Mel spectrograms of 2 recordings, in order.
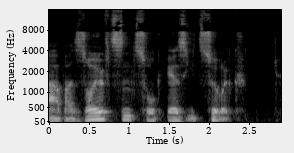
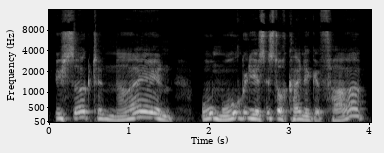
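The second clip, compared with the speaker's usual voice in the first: louder, higher buffalo voice; loud, put-out animal character; grumbling buffalo; 7 semitones higher, 5 dB louder than usual. A narrator's reading. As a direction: grumble emphatically, pitched up. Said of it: "brummte der Büffel".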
